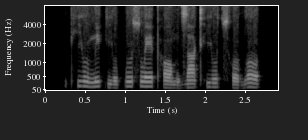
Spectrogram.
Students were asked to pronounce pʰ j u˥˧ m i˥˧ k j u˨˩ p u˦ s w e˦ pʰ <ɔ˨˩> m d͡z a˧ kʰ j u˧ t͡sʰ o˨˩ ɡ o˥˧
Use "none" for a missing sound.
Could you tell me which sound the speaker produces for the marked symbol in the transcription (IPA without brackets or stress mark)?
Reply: ɔ˨˩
